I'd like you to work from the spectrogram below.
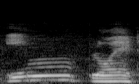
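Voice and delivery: Employed with a long held first syllable; teacher stretching employed in parts; sounding out. Shown as a demonstration. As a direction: hold the opening of employed, then finish it. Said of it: "ईएम को इम बोलते हैं".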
